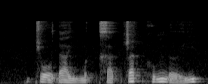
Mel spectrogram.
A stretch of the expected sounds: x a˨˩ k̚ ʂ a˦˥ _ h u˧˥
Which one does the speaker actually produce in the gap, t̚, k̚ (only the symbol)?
k̚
